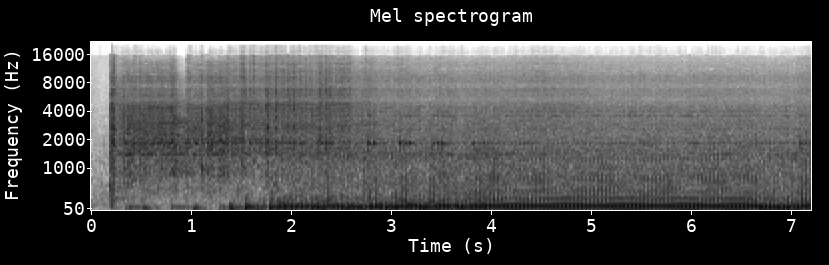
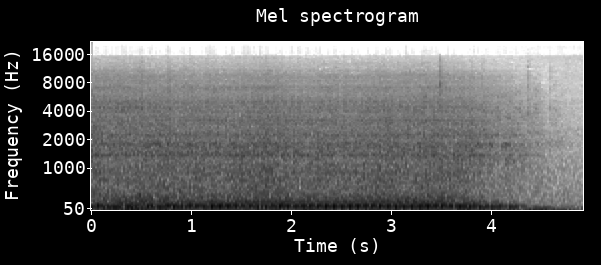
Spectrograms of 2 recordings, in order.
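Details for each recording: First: Polaris Magnum 325 ATV, lean and starving for fuel, started on a weak battery. It fires quickly, then idles with an uneven, sputtery beat that dips now and then; running lean, later traced to unfiltered air pulled around the filter. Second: Polaris Magnum 325 single-cylinder ATV with air cleaner and airbox lid back on, which changed vacuum and cured lean fuel starvation; thumps evenly and steadily with no stumbling or surging before winding down, running healthy.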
